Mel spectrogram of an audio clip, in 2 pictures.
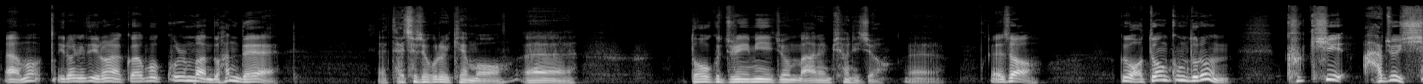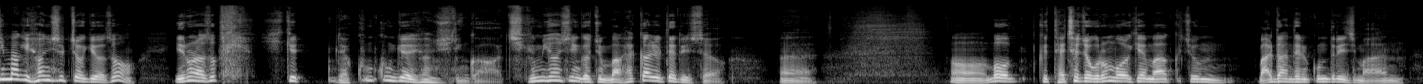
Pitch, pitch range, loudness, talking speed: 125 Hz, 105-155 Hz, -17 LUFS, 240 characters per minute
